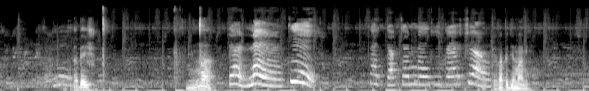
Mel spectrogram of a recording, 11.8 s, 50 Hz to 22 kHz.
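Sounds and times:
young girl babbling in the room: 0:01.0 - 0:01.4, 0:04.6 - 0:06.4, 0:07.4 - 0:09.8
speech: 0:01.5 - 0:02.0, 0:03.7 - 0:06.4, 0:07.7 - 0:10.7.

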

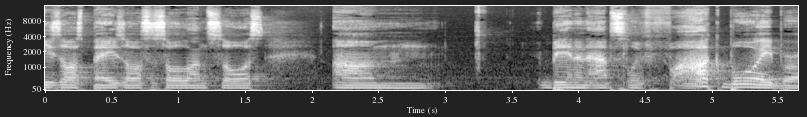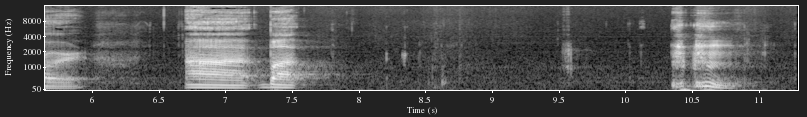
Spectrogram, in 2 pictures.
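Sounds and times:
speech: 0:00.0 - 0:03.0, 0:03.7 - 0:06.0, 0:06.7 - 0:07.7, 0:10.4 - 0:11.0
man with a frog in his throat clearing throat: 0:10.4 - 0:11.1.

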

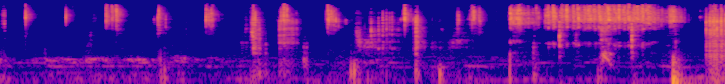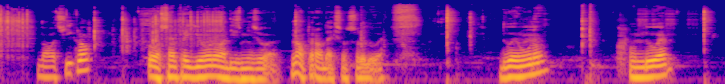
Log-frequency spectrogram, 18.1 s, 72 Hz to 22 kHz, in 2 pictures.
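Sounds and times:
dice being shaken and rolled: 0:00.3 - 0:09.6, 0:10.2 - 0:12.0
speech: 0:09.6 - 0:14.1, 0:15.3 - 0:16.0, 0:16.9 - 0:17.6.

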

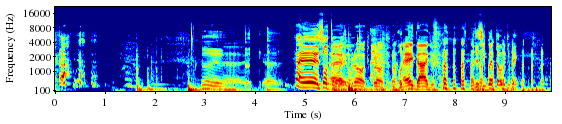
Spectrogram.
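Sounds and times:
people laughing: 0:00.0 - 0:01.1, 0:05.6 - 0:09.9
person burping after drinking sparkling water: 0:02.8 - 0:04.8
speech: 0:03.0 - 0:03.7, 0:04.8 - 0:09.9.

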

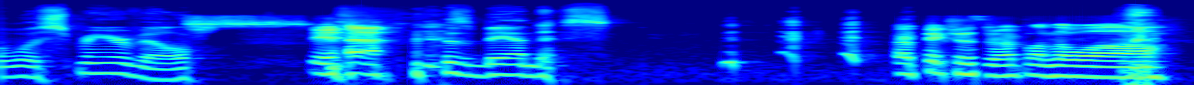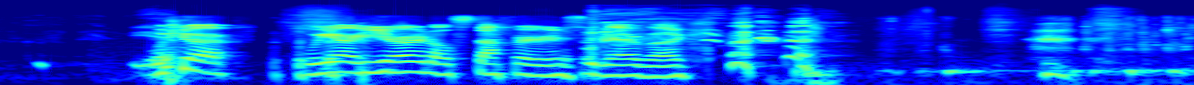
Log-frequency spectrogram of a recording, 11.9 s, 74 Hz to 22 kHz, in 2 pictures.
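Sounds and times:
speech: 0:00.0 - 0:05.9, 0:06.6 - 0:10.1, 0:11.2 - 0:11.6
laughter: 0:03.6 - 0:04.8, 0:08.8 - 0:10.2
computer keyboard typing: 0:11.4 - 0:11.9.

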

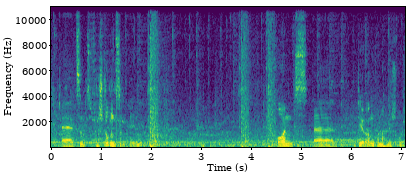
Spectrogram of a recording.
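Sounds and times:
speech: 0:00.2 - 0:02.3, 0:04.5 - 0:07.0
gunfire from several weapons fired from a speeding car window: 0:01.9 - 0:02.3, 0:03.7 - 0:04.6.

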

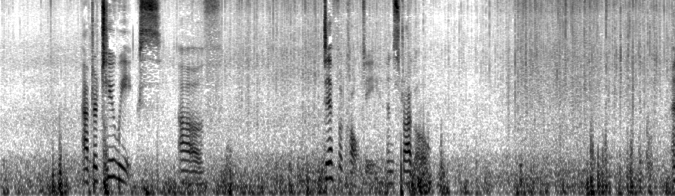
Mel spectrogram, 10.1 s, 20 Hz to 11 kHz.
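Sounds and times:
ocean waves breaking on a beach: 0:00.0 - 0:10.1
steady dense rain: 0:00.0 - 0:10.1
speech: 0:01.2 - 0:03.5, 0:04.8 - 0:06.7.

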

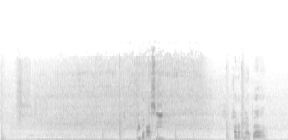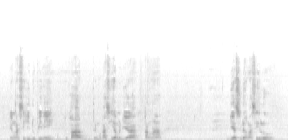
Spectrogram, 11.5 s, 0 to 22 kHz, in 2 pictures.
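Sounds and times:
motorcycle engine passing by outside: 0:00.1 - 0:04.4
speech: 0:02.8 - 0:03.5, 0:04.7 - 0:09.1, 0:10.3 - 0:11.4.

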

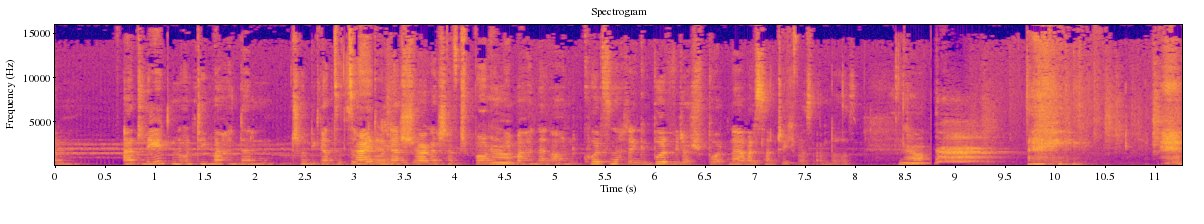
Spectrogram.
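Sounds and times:
speech: 0:00.1 - 0:08.9, 0:09.7 - 0:10.4
guard dog barking in short repeated yaps: 0:08.8 - 0:09.5.

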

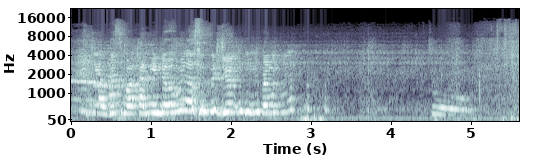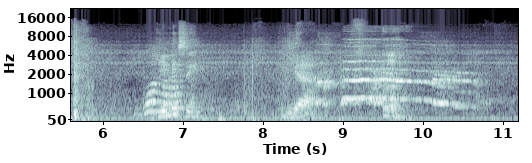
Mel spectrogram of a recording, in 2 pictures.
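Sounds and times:
rooster crowing: 0:00.0 - 0:01.2, 0:08.4 - 0:11.1
faint steady hum: 0:00.0 - 0:11.1
speech: 0:00.4 - 0:03.0, 0:04.5 - 0:05.2, 0:06.5 - 0:07.4, 0:08.2 - 0:09.8.

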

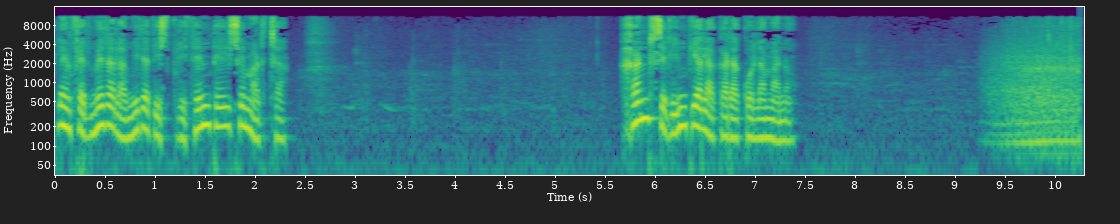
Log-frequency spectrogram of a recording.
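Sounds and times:
speech: 0:00.0 - 0:02.8, 0:05.8 - 0:07.5
military truck engine rumble driving through city streets: 0:09.3 - 0:10.2.

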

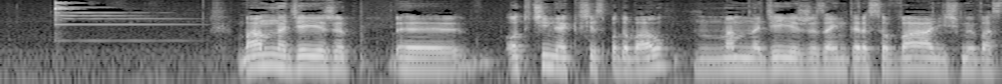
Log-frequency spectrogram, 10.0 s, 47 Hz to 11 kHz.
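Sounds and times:
quiet hiss: 0:00.0 - 0:10.0
small bell ding: 0:00.5 - 0:02.1
speech: 0:02.2 - 0:10.0.

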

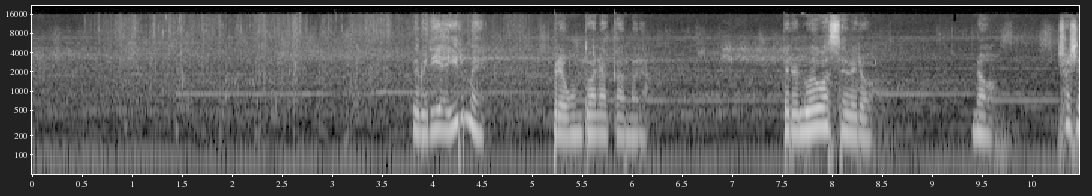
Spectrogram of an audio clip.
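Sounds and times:
steady rushing water: 0:00.5 - 0:04.4
water sloshing and splashing: 0:00.5 - 0:05.0
speech: 0:03.8 - 0:04.6, 0:05.2 - 0:06.2, 0:07.5 - 0:08.5, 0:09.4 - 0:10.4.

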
